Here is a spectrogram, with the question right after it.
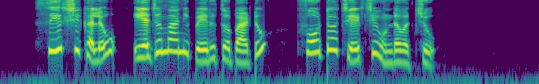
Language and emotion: Telugu, neutral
